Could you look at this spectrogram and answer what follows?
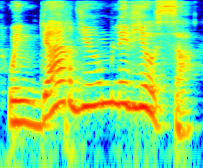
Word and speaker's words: Wingardium Leviosa: bien lens à hermione il faut dire wingardium leviosa en accentuant bien le gars tu n'as qu'à le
